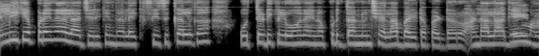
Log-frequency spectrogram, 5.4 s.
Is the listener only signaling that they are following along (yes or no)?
yes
